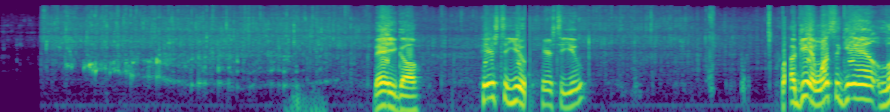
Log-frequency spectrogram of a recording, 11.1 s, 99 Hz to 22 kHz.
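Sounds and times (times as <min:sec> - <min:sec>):
fresh water pouring into a glass: 0:00.0 - 0:04.5
speech: 0:04.7 - 0:05.3, 0:06.0 - 0:07.4, 0:09.9 - 0:11.1.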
